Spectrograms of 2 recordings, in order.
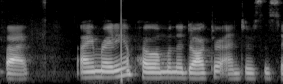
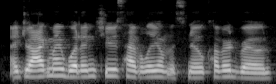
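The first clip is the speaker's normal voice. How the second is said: usual speaking voice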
